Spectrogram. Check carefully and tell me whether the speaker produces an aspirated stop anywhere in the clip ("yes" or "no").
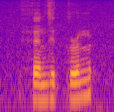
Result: no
